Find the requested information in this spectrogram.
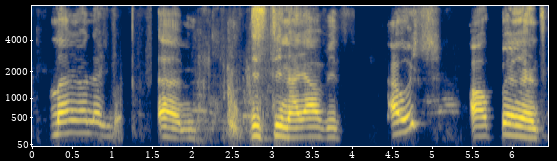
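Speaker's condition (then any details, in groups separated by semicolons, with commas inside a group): Cerebral palsy; present since birth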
